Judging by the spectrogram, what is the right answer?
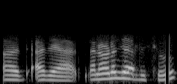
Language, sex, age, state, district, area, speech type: Malayalam, female, 18-30, Kerala, Kasaragod, rural, conversation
